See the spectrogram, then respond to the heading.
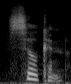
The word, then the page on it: silken: American English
